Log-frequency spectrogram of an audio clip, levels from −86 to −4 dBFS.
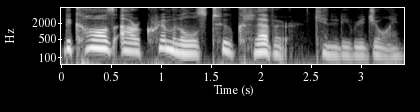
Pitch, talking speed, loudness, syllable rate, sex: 150 Hz, 120 wpm, -18 LUFS, 5.1 syllables/s, female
